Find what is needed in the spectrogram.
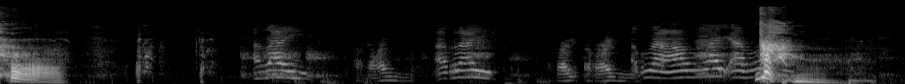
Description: Guess what I have another World Loudest Sneezes video.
